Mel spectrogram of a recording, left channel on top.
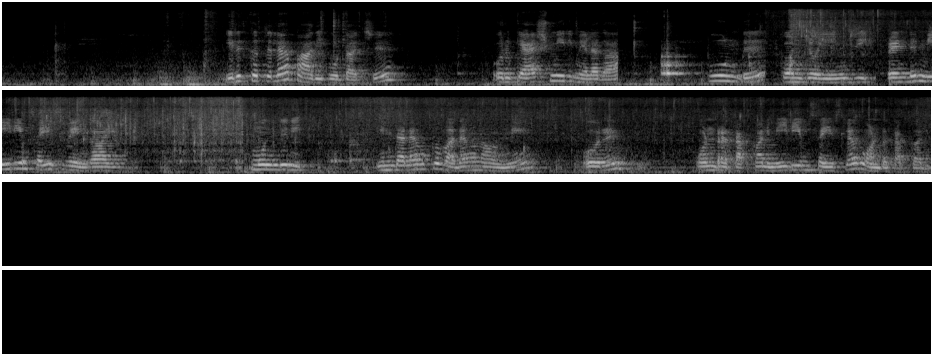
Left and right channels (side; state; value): right; silent; digital silence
